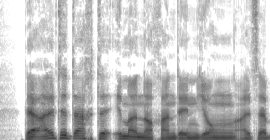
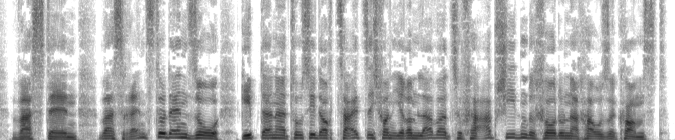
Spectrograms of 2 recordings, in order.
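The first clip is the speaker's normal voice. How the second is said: mocking taunt; 6 semitones higher, 3 dB louder than usual. A narrator's reading. Alter verhöhnt den Jungen lautstark.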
